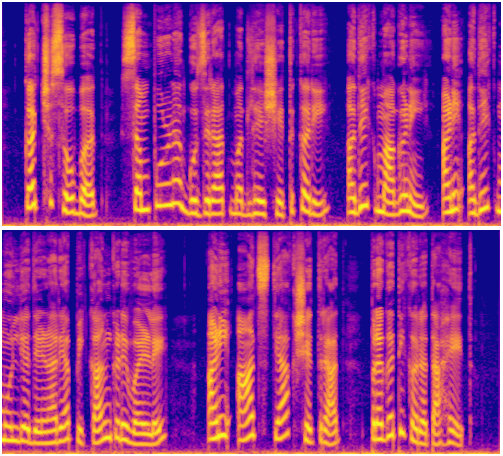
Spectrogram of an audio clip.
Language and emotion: Marathi, neutral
